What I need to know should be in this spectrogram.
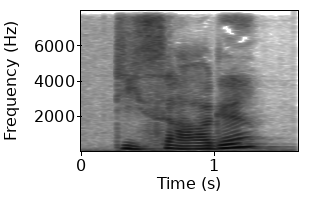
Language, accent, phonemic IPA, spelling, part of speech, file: German, Austria, /ˈsaː.ɡɛ/, Sage, noun, De-at-Sage.ogg
- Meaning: saga, legend, myth, story, tale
